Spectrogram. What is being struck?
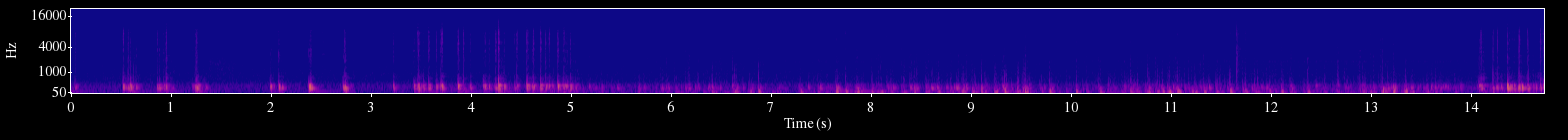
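Metal mesh microphone grille.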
